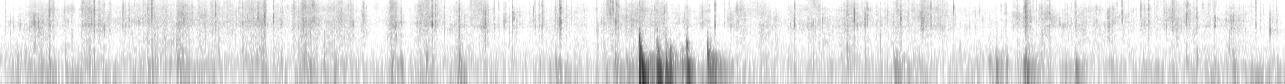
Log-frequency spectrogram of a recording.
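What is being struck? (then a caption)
Autumn leaves. Dry brown autumn leaves resting in an open palm are crushed in a fist and rubbed between the fingers. They make a steady stream of bright, dry crackling and crumpling, with a louder crunching burst about halfway through.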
